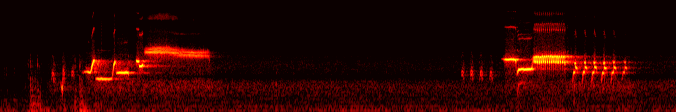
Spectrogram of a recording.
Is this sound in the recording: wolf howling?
no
